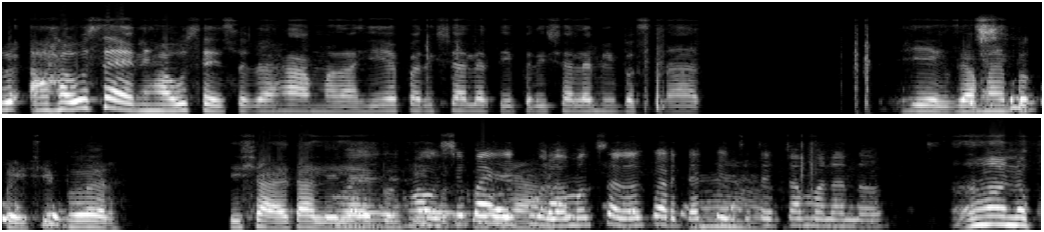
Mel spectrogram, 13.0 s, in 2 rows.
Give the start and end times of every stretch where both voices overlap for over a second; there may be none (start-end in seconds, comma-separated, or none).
9.1-11.3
